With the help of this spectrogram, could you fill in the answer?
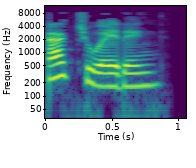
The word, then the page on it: actuating: British English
